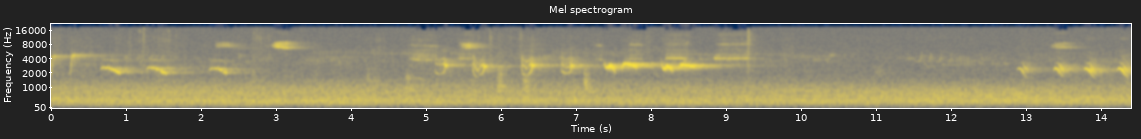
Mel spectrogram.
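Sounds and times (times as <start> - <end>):
birds: 0.0 - 14.3.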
